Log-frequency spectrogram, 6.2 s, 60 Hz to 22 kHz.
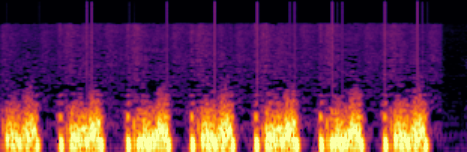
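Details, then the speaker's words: Late diastolic (presystolic) murmur of mitral stenosis: regular heartbeat about 70 a minute with a low rumbling murmur starting late in diastole and continuing up to S1. "a late diastolic murmur as heard with mitral stenosis starts late in diastole and typically continues up to s-1"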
